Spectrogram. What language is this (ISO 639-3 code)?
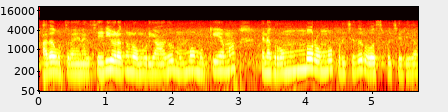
tam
